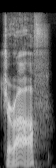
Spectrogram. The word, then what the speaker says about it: Jarrath: Writing, Rachel Jarrath, pronounced giraffe, Rachel Giraffe, has Rachel Giraffe.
